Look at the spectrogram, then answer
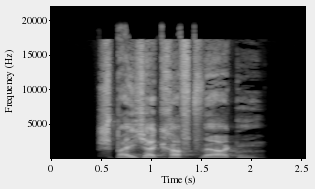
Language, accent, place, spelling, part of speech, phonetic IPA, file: German, Germany, Berlin, Speicherkraftwerken, noun, [ˈʃpaɪ̯çɐˌkʁaftvɛʁkn̩], De-Speicherkraftwerken.ogg
- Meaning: dative plural of Speicherkraftwerk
